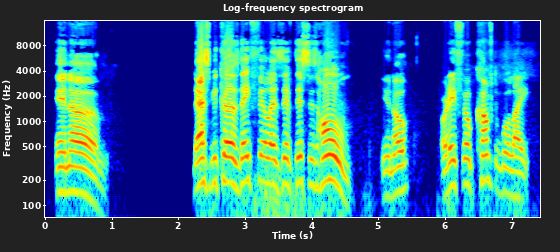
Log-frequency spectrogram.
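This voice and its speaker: Loud and high-pitched, a man speaks at a fairly slow pace. The sound is dry and close, with no echo. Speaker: street preacher. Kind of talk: street preaching.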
